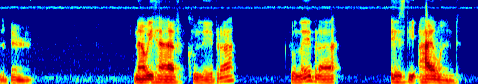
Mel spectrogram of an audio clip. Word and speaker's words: Culebra: Now we have Culebra. Culebra is the island. and I remember this because it's kind of like someone saying cool bro.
